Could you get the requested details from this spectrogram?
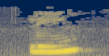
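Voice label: "灵", Mandarin Chinese; chinese flashcards; hsk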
